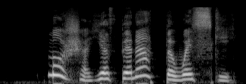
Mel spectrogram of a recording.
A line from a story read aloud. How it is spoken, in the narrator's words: exclaimed the good lady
